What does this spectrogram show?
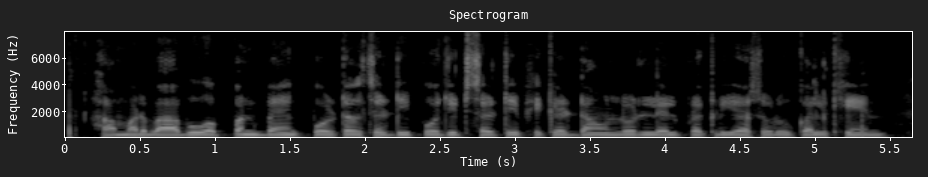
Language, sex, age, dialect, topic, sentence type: Magahi, male, 46-50, Western, banking, statement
